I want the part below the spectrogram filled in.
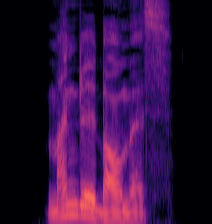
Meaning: genitive singular of Mandelbaum
- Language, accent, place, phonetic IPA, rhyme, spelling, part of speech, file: German, Germany, Berlin, [ˈmandl̩ˌbaʊ̯məs], -andl̩baʊ̯məs, Mandelbaumes, noun, De-Mandelbaumes.ogg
